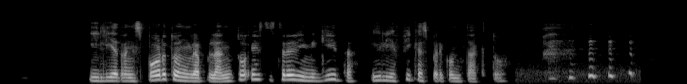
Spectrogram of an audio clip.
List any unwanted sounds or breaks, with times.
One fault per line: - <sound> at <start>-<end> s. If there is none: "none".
- laugh at 5.4-6.4 s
